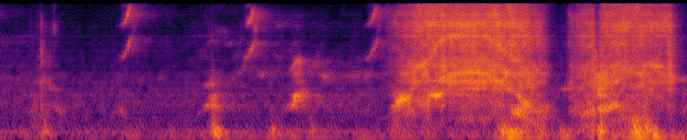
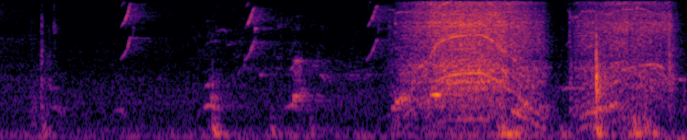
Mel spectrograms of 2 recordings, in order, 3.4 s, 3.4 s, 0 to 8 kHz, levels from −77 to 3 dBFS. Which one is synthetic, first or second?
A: first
